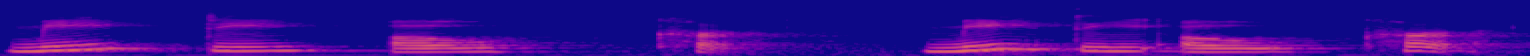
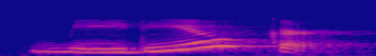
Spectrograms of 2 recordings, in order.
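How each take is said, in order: First: Mediocre broken into me, di, o, cre; syllable-by-syllable pronunciation. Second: Said in the usual way. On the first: Shown as a demonstration. Teacher showing learners how to pronounce mediocre, syllable by syllable. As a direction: say Mediocre slowly in four separate syllables. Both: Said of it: "Pronounced like this".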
